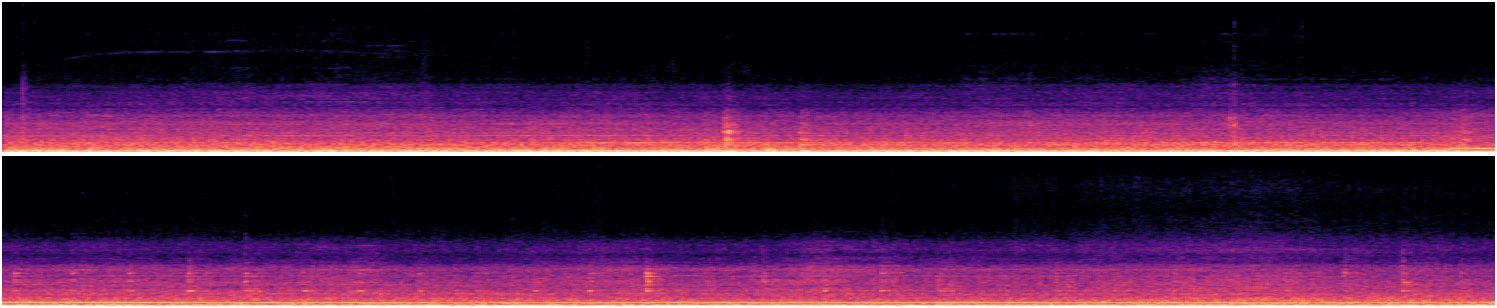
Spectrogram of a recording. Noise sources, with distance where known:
engine of unclear size

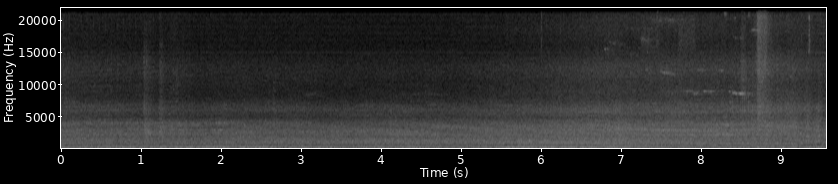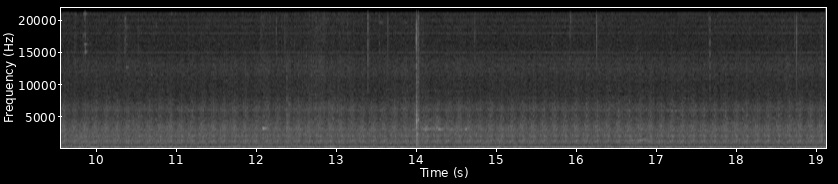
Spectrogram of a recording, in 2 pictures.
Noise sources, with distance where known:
medium-sounding engine

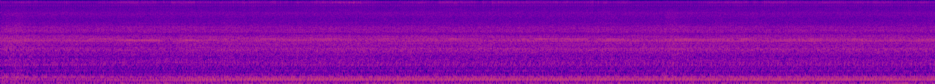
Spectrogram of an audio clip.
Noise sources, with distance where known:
engine of unclear size, near

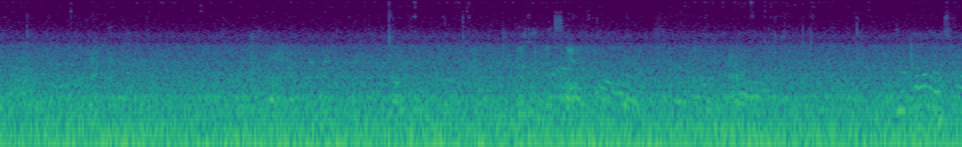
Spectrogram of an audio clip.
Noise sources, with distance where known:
person or small group talking, far

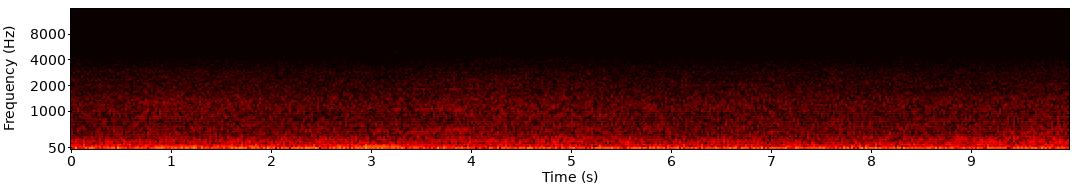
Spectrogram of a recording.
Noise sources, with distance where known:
engine of unclear size, far

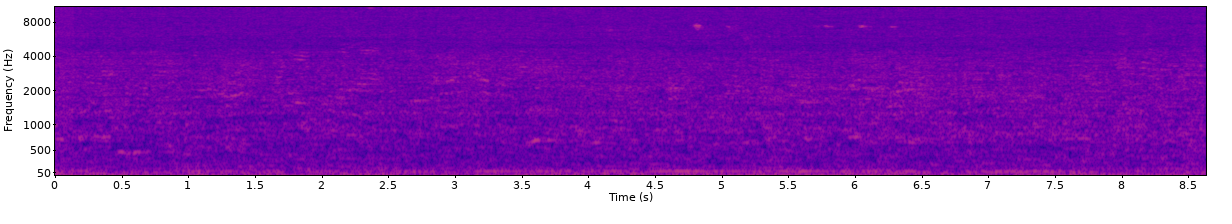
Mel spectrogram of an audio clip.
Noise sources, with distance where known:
background noise

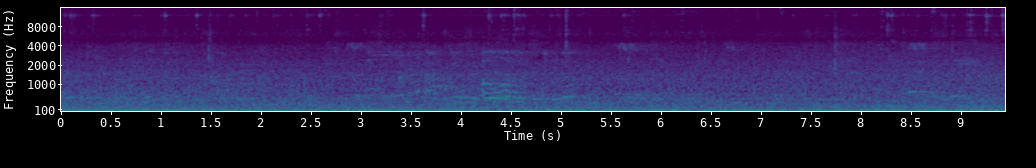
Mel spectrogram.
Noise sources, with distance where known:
unidentified human voice

